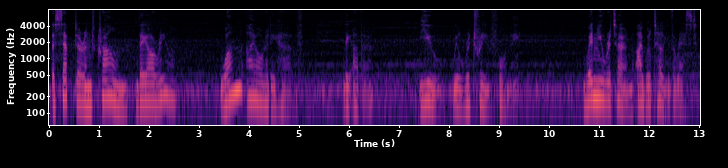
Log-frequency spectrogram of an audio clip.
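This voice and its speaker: An actress playing a solemn, commanding storyteller with a secret agenda, telling a fable in a measured, deliberate manner for a video game. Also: female voice, deep voice, music in the background. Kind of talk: slow scripted fable narration.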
